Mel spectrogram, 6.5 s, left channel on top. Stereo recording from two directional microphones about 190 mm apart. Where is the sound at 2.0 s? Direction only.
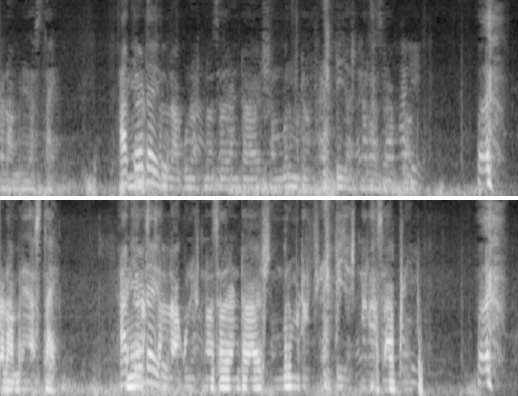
60° right (ahead or behind).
